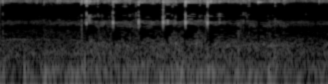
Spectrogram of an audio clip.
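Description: Wind buffeting the microphone, with a quick run of about half a dozen light clinks in the middle.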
